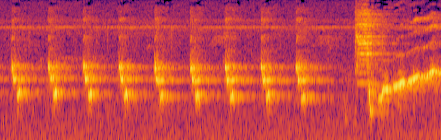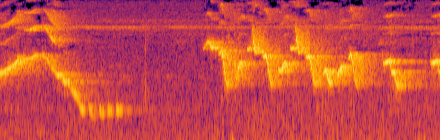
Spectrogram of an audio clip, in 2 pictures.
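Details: Samyong tembak song, a training recording for songbirds: evenly spaced short double-pitched notes, then a long slurred whistle rising and falling, a pause, and a rapid cluster of high stepped notes.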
